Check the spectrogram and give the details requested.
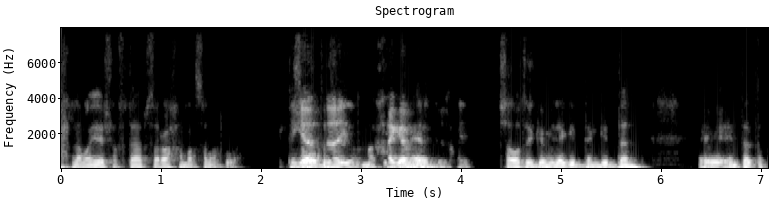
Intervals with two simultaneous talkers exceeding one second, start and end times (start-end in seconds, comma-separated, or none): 2.3-3.8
